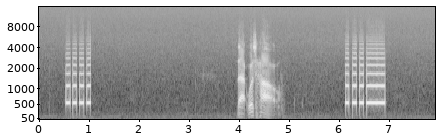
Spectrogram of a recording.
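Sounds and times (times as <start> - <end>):
Morse code letter V tones: 0.5 - 1.1, 6.1 - 7.0
speech: 4.0 - 4.9.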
